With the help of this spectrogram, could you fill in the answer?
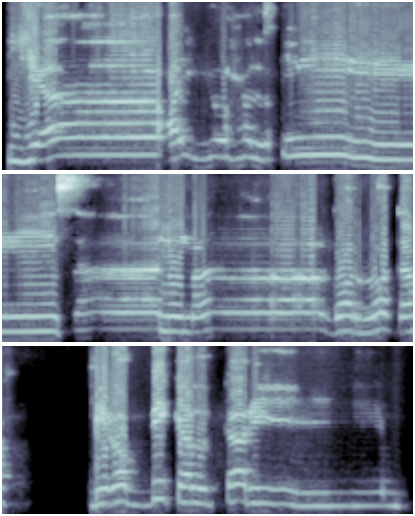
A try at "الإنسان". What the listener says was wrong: এই যে এখানে একটু মোটা হয়ে যাচ্ছে, হামজা শক্ত হবে এবং পাতলা হবে। ইয়া আইয়ুহাল ইনসানু।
